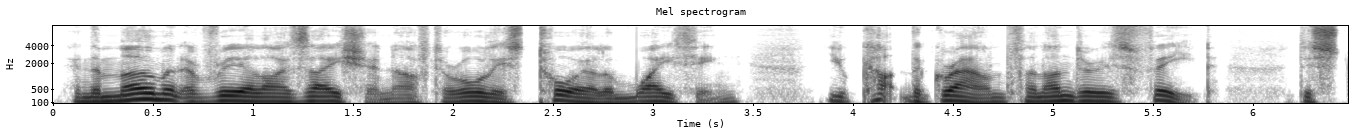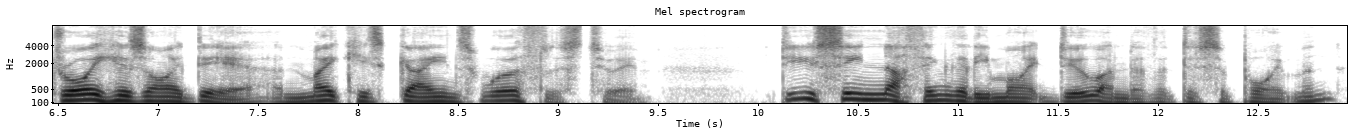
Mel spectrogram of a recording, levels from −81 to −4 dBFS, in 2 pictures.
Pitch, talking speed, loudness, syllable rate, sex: 120 Hz, 185 wpm, -19 LUFS, 4.9 syllables/s, male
